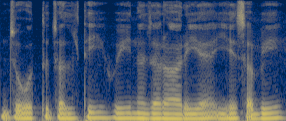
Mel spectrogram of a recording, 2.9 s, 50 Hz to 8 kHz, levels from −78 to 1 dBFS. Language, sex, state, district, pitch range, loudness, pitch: Hindi, male, Uttar Pradesh, Jalaun, 120-125 Hz, -17 LUFS, 125 Hz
